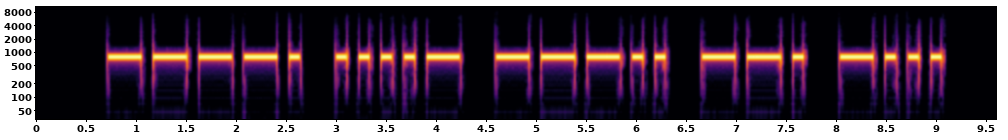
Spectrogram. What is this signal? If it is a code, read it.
Morse code, heard as a keyed tone, about 10 wpm, 800 Hz. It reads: 948GB
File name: LEZIONI / 10 SIGNS / 10C DOT 10wpm 2940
